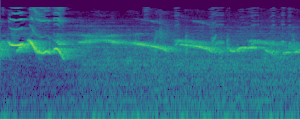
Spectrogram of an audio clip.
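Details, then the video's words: Chinese hwamei with a female dancing to prompt the male; a brief loud twisting whistle, then a long, soft, steady whistled tone gently dipping in pitch. "Họa mi mái múa xòe thúc trống nhanh lên lửa"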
